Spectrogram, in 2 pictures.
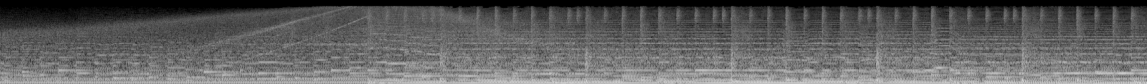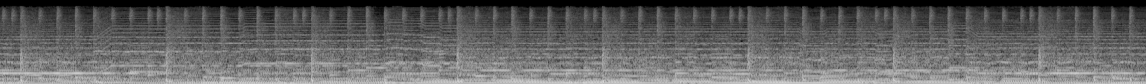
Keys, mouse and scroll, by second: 1.4 click, 1.7 g, 2.7 click, 3.1 g, 4.6 click, 4.9 s, 7.6 click, 8.1 s, 9.2 click, 9.7 KP_7, 10.3 shift+z, 10.5 scroll up 1, 11.2 g, 12.3 click, 12.7 s, 14.4 click, 14.7 shift+d, 16.3 click, 16.8 shift+d, 18.7 click, 19.3 g, 20.6 click, 20.8-22.5 middle drag, 21.2 scroll down 1, 21.8 shift+z, 22.5 click, 22.7 scroll up 1.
